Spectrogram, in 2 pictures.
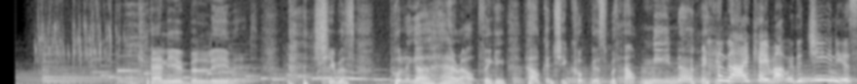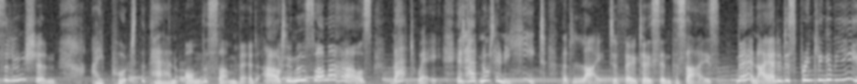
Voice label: drama upper class woman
